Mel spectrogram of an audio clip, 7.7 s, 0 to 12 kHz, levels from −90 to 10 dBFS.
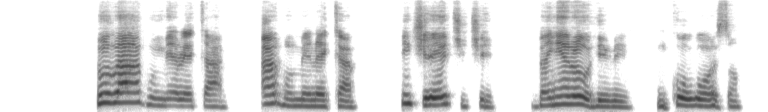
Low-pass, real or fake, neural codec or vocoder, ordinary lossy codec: none; fake; codec, 24 kHz, 1 kbps, SNAC; none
